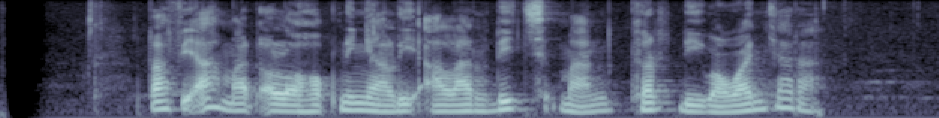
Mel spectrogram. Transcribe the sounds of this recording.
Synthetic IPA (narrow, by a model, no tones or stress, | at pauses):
rafiʔahmad̪ɔlɔɦɔk̚niŋaliʔa̰lanrit͡ʃmanɡ̥ərdiwawaɲt͡ʃaɾa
